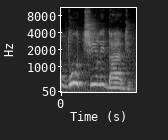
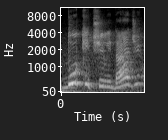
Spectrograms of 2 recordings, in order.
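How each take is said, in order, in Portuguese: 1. Não se ouve som de k antes do t. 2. Ouve-se um som de k antes do t.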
